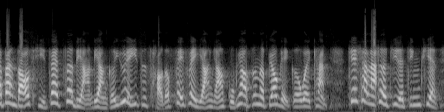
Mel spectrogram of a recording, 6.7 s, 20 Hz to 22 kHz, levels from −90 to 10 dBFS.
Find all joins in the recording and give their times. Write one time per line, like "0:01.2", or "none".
0:05.6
